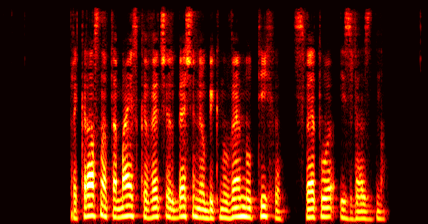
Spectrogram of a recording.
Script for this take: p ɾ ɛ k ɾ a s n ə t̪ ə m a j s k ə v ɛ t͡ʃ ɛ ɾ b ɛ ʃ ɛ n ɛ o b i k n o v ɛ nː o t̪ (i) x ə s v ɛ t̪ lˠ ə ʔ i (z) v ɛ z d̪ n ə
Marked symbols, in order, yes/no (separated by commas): yes, yes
